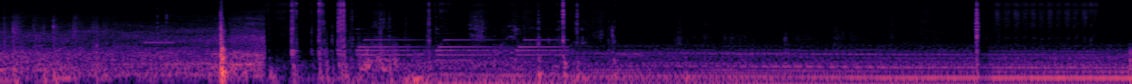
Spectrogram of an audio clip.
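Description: A car engine starts and then idles steadily, while a dashboard warning chime dings several times in short bursts around the start.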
